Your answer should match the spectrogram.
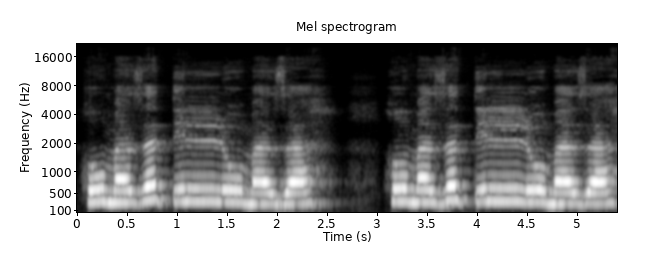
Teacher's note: താ മർബൂത്തയിൽ നമ്മൾ നിർത്തുമ്പോൾ ഹാ സുക്കൂനിൻ്റെ ഒരു സൗണ്ടിൽ വേണം നിർത്താം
